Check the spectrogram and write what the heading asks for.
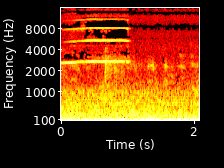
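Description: A shepherd's whistle blown as one steady, high note with overtones, lasting about a second, over wind noise on the microphone. It is typical of a 'lie down' stop command to a working sheepdog.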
